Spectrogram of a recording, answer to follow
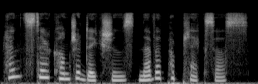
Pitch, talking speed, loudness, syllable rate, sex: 240 Hz, 140 wpm, -21 LUFS, 4.9 syllables/s, female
